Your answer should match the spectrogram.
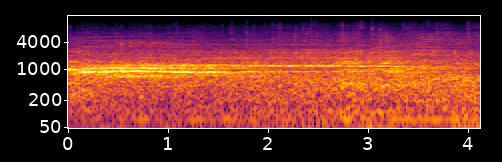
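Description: An audience in a large hall cheering and clapping, a steady wash of crowd noise with a held voice rising above it in the first second or so.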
